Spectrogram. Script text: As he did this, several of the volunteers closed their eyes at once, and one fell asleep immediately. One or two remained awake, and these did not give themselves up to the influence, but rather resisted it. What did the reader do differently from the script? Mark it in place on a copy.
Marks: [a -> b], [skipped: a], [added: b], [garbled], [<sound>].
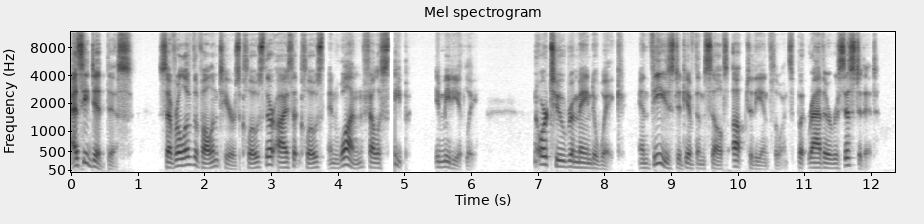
As he did this, several of the volunteers closed their eyes at [once, -> closed] and one fell asleep [dropout] immediately. [skipped: One] or two remained awake, and these did [skipped: not] give themselves up to the influence, but rather resisted it.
